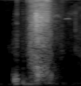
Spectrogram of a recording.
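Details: Involuntary vocal tic from a teenage boy with Tourette syndrome.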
